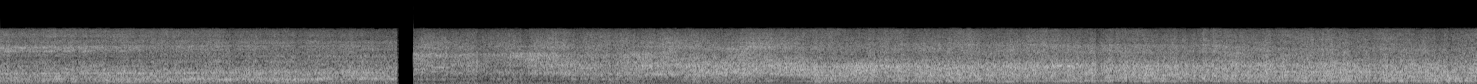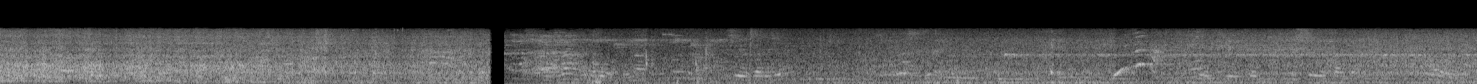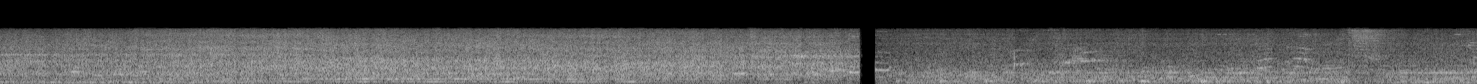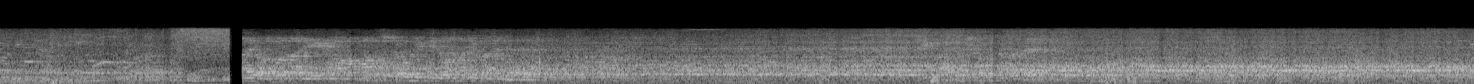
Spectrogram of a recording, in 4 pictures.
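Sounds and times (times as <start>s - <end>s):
train wheels rushing on rails: 0.0s - 19.7s, 20.5s - 46.6s, 48.0s - 59.0s
electric train pulling in: 46.8s - 59.0s.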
